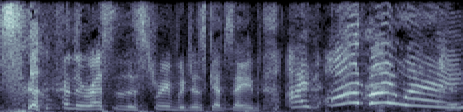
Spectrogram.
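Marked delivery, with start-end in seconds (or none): 2.8-4.6 put-on very high, slow, tiny little-kid voice. Recalling a running joke from a stream chat message, in a little kid's voice. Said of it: "in like this little kid's voice".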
